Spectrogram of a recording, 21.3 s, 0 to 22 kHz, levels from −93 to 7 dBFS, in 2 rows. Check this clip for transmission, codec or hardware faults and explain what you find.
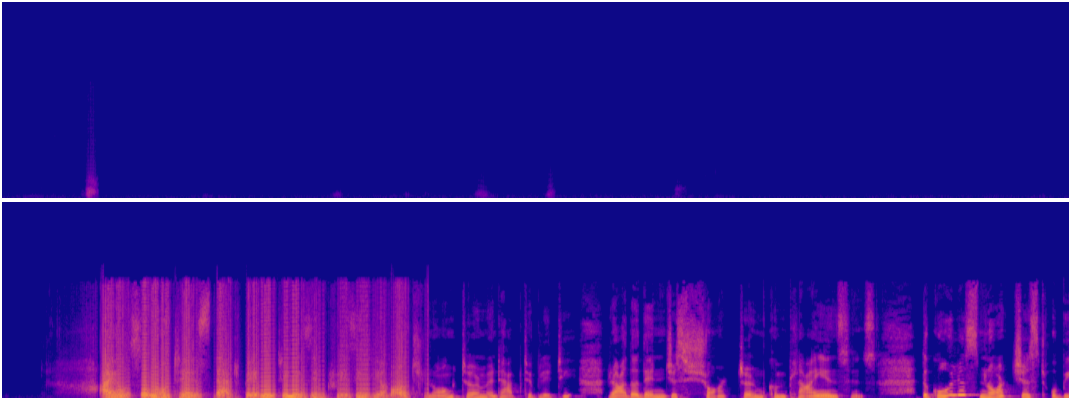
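One fault is present. From 0 to 14.9 s the speech carries a robotic 188 Hz buzz. This is buffer tearing: write and read pointers cross each 256-sample period, splicing in stale audio.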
